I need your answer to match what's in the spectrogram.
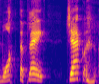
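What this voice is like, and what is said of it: Weird hybrid British-Australian accent. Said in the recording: “I said it in this weird accent. It's like my New Jersey accent. It's like a weird hybrid of British Australian thing.”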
